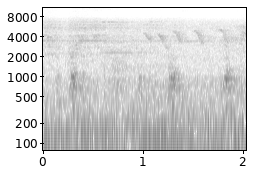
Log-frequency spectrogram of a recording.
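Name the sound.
chickens clucking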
